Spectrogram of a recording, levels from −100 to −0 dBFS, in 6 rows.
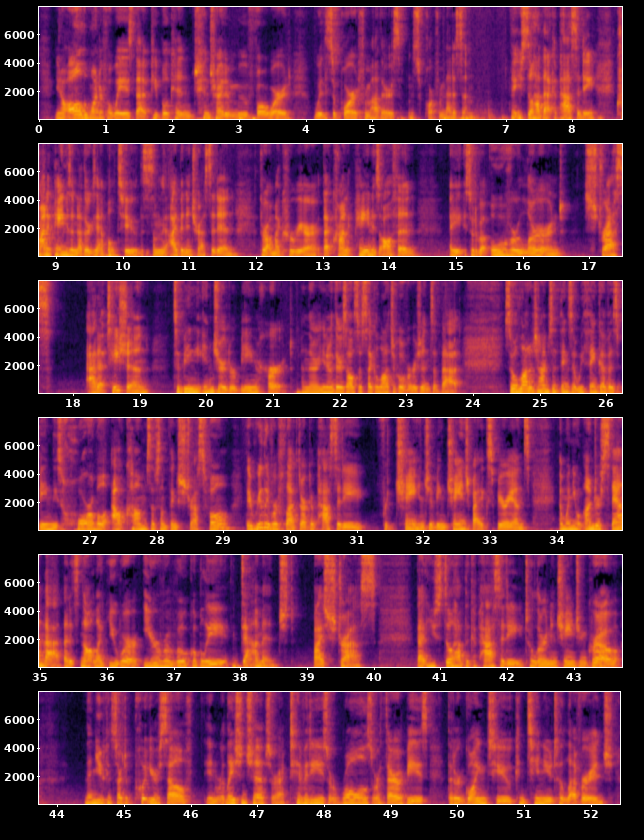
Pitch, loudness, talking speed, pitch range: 170 Hz, -23 LUFS, 175 wpm, 160-185 Hz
